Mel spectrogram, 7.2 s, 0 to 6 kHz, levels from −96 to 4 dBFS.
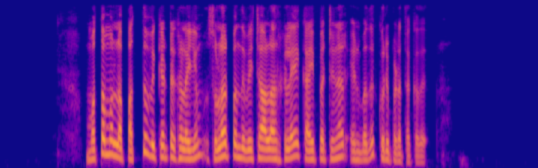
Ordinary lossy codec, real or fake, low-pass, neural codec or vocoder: none; real; 5.4 kHz; none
